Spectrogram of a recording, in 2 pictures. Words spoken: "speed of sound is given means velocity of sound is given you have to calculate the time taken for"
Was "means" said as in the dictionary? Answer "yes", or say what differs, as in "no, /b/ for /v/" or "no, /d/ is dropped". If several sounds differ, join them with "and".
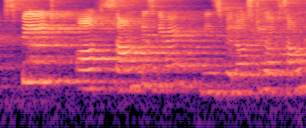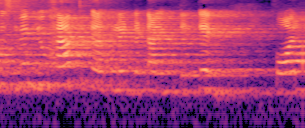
no, /n/ is dropped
